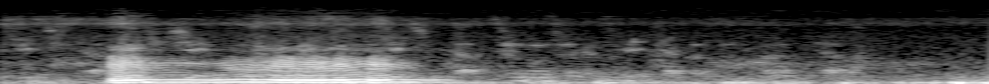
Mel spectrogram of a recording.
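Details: A very tired dog snoring indoors: one low, rasping snore of about one and a half seconds with a humming tone, followed by quiet breathing and faint background noise.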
